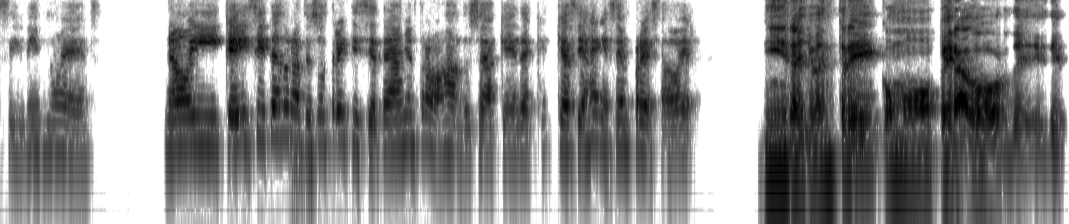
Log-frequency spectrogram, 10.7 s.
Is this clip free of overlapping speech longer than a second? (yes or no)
yes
